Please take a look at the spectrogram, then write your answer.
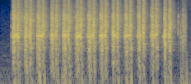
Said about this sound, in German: Der Vorhang geht zu und es ertönt ein lauter Applaus. Das Publikum klatscht in die Hände. Einige stampfen mit den Füßen auf den Boden.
